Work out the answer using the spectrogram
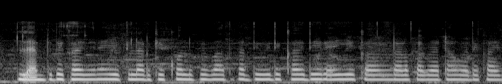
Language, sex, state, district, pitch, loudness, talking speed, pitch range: Hindi, male, Maharashtra, Nagpur, 230 Hz, -18 LUFS, 250 wpm, 220-230 Hz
